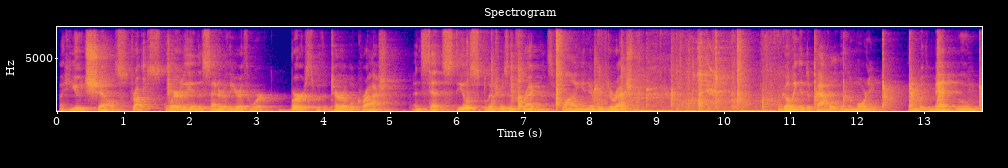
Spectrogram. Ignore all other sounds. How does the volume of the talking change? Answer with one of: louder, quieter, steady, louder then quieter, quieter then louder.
steady.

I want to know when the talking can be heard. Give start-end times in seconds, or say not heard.
0.0-8.8, 10.8-13.8.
